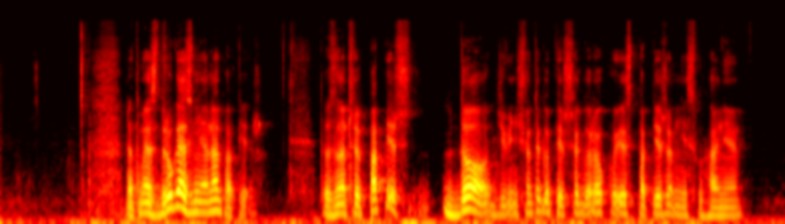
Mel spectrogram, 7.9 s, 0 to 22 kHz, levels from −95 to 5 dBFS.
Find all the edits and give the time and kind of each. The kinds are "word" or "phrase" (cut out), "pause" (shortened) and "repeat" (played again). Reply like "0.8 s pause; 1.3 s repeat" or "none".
2.2 s phrase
